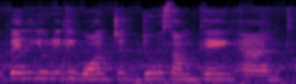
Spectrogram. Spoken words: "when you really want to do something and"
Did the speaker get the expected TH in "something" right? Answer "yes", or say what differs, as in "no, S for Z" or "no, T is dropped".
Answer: no, T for TH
